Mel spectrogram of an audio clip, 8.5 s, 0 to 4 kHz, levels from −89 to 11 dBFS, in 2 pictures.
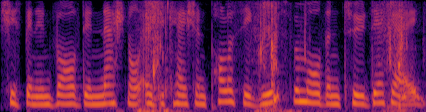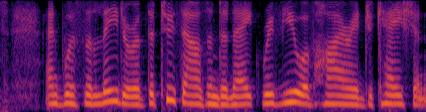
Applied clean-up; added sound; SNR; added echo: none; Splash, splatter; 9 dB; none.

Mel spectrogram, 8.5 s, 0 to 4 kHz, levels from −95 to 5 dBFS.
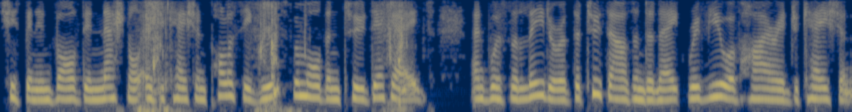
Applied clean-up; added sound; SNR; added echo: classical method spectral subtraction.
